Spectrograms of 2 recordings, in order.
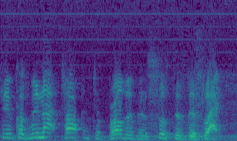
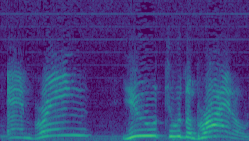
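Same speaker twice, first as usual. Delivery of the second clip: higher, slow, solemn intoning; scripture reading; 4 semitones higher, slower than usual. Acted. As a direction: draw out each word like prophecy. Reading a sacred passage aloud.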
